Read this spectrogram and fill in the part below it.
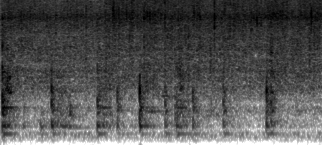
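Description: An egg fry mixture for dosai sautéed in a pan over a simmering flame, with a soft, steady sizzle and a series of distinct spatula scrapes and taps, heard up close without talk.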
